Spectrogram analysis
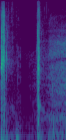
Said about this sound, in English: I don't know about y'all, but don't y'all hate people that chew their fucking mouths open like this? Oh, God.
